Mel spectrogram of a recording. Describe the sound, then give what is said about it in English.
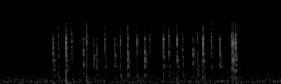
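Keys clatter on a computer keyboard in a steady run of crisp taps lasting about two seconds, unevenly spaced, with no voices: the claws of Two Toes O'Malley, a sloth detective, on his computer keyboard in Biotope City's police station near midnight. “All, that is, except for the slow tap, tap, tap of Two Toes O'Malley's claws on his computer keyboard.”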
